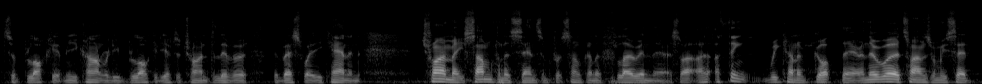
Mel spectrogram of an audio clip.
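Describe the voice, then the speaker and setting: Deep-voiced, quick-talking man on a panel. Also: steady tone. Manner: halting, repeats words as he thinks aloud. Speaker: actor on a festival panel. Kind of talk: informal panel discussion. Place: live event room with an audience. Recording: noisy live room ambience.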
